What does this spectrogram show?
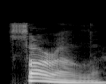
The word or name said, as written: sorrel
